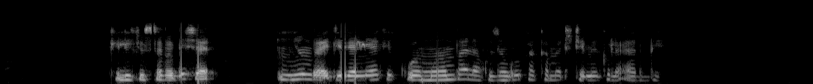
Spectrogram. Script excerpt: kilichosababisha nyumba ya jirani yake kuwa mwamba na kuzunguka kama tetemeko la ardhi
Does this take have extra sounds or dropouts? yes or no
no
